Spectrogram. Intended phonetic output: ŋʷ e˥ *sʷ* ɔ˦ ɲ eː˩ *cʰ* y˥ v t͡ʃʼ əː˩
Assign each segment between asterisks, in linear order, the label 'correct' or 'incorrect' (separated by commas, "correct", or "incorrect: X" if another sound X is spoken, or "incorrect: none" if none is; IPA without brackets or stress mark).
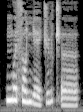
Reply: incorrect: s, incorrect: t͡ʃ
